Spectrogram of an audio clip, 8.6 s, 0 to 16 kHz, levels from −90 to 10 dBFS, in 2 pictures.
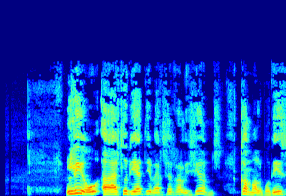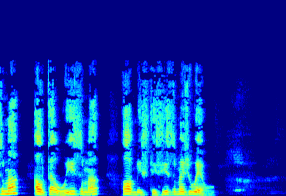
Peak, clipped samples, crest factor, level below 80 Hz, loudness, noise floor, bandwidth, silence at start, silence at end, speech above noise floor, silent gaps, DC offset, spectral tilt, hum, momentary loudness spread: -2 dBFS; under 0.1%; 20 dB; -76 dBFS; -20 LUFS; -73 dBFS; 11.5 kHz; 0.4 s; 1.2 s; 53 dB; none; under 0.1%; -4 dB/octave; none; 14 LU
